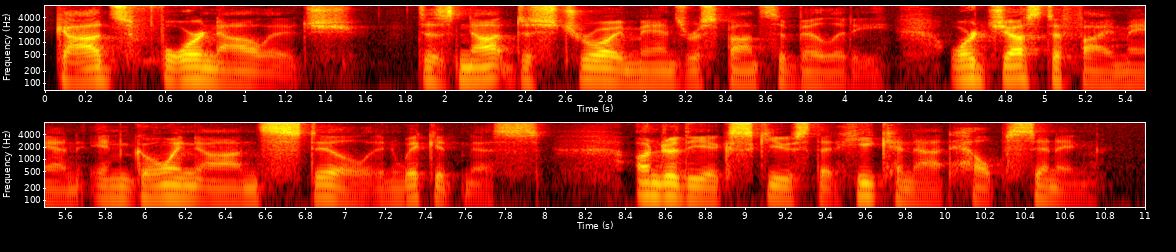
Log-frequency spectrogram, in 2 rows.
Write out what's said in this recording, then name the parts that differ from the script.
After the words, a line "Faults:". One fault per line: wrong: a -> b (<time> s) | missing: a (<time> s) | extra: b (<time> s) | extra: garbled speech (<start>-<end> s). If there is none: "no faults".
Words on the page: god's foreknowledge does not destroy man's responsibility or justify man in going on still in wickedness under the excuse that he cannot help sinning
god's foreknowledge does not destroy man's responsibility or justify man in going on still in wickedness under the excuse that he cannot help sinning
Faults:
no faults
